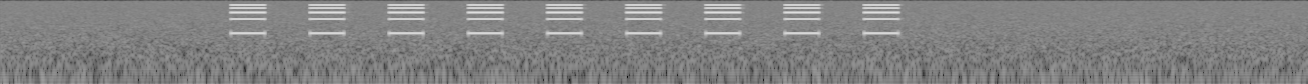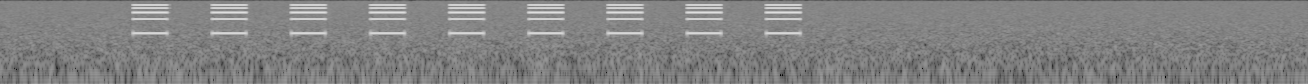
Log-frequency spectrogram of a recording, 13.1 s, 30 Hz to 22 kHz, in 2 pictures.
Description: Beep code, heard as beeps from a small speaker, played twice, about 1600 Hz. 9 short. In AMI BIOS tables: ROM checksum failure.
